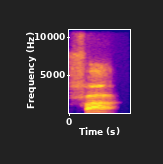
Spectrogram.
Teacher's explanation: جو ثنایا علیا ہے وہ نیچے والے ہونٹ کے گیلی سائڈ یعنی کہ اندر والی سائڈ، تر سائڈ سے ملیں گے، تب یہ حرف ادا ہوگا فا۔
